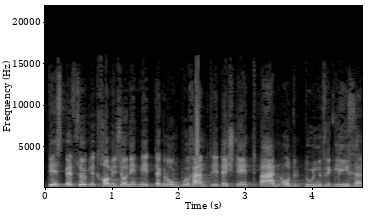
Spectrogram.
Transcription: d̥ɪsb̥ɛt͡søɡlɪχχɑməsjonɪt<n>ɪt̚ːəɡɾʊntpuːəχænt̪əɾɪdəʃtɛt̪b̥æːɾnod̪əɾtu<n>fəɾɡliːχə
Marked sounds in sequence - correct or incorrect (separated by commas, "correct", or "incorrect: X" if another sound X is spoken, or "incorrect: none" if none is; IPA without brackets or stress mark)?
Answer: incorrect: m, correct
